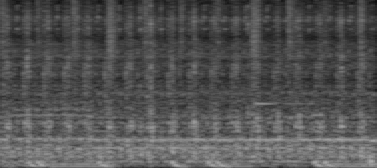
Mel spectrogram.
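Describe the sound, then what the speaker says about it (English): A sewing machine runs a continuous straight stitch along a pinned-in sleeve of a pajama top, a steady fast mechanical whirring and rapid needle ticking, close and even, with no talking. "the sleeve is pinned in, and I'm gonna give this a straight stitch"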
